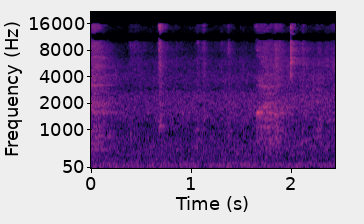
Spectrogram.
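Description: Quiet workshop room tone with a low hum, one faint click about two-thirds of a second in, and a soft short sound near the end.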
